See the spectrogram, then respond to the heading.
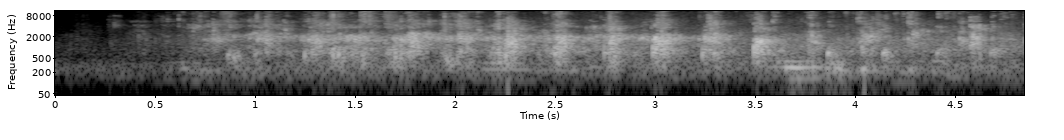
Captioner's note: audience claps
